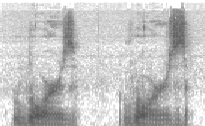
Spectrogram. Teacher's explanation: So that's voiced, so that means that when you say roars, the S will be voiced, so that S will sound like a Z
